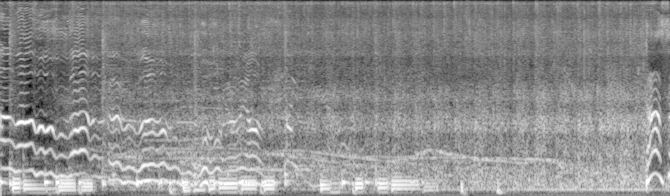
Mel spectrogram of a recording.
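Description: A TV segment's theme jingle: a sung melody over a stepped bass line, ending about three and a half seconds in. It is followed by a steadier, slightly quieter rushing sound.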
